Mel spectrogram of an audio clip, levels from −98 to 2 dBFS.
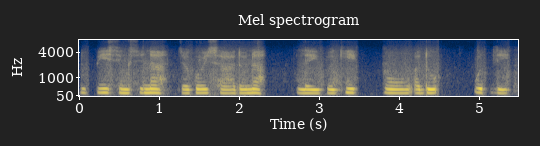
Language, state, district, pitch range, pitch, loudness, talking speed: Manipuri, Manipur, Imphal West, 180-200 Hz, 190 Hz, -16 LUFS, 75 wpm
